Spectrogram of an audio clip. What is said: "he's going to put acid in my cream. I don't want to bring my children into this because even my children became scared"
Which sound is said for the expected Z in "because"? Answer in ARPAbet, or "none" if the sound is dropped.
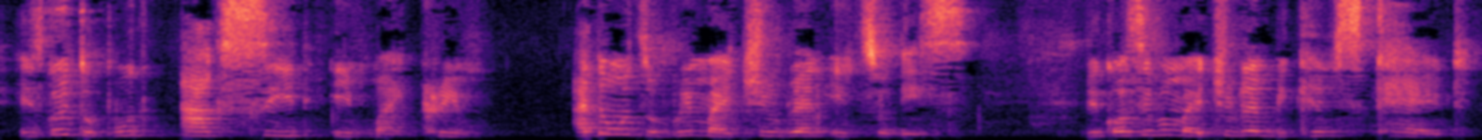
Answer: S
